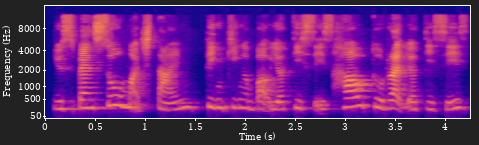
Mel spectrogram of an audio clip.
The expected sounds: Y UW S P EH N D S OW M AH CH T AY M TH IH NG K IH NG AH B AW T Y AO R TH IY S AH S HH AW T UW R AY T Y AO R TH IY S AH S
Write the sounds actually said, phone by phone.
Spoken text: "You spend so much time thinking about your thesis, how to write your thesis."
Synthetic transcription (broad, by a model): Y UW S P EH N D S OW M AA CH T AY M T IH NG K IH NG AH B AW T Y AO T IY S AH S HH AW T UW R AY T Y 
